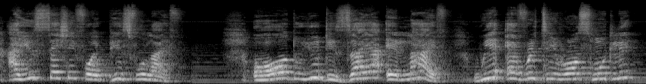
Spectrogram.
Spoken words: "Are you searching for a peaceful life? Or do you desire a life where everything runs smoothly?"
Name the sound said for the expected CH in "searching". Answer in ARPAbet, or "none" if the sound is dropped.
SH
